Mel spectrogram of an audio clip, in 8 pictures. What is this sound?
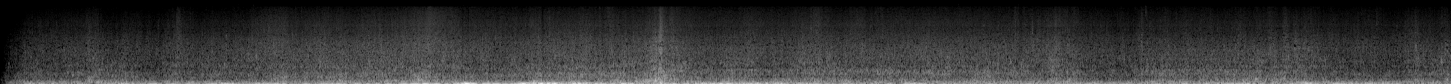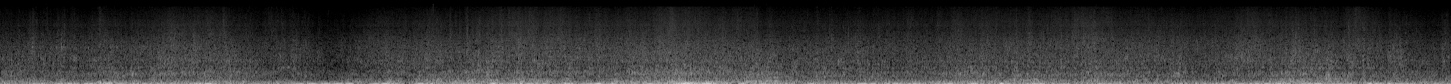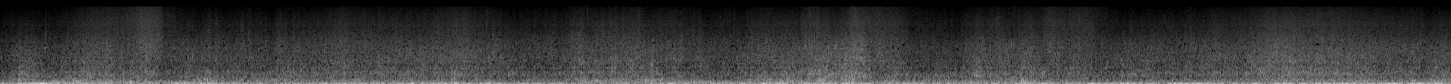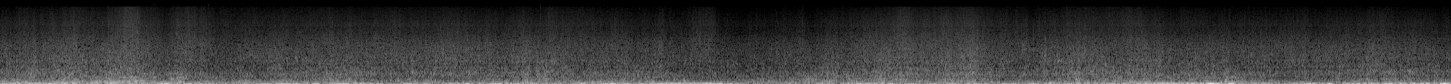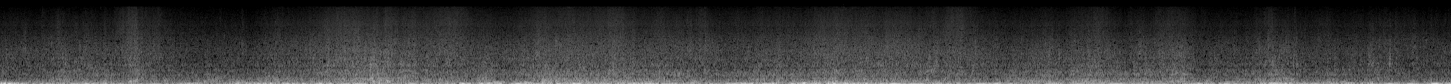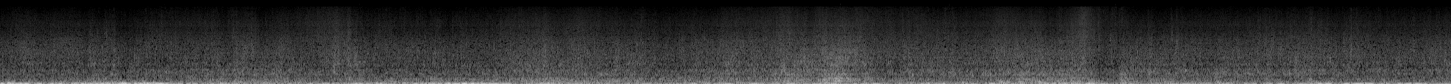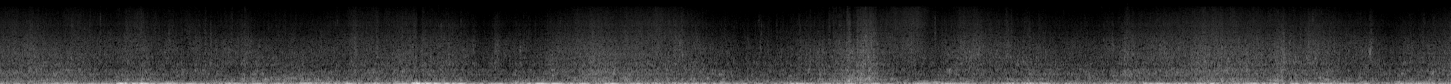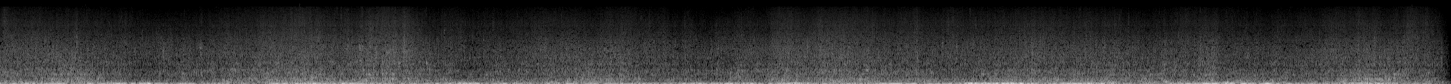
Marseille - NagraVI + QTC50
Field-recording, Sea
